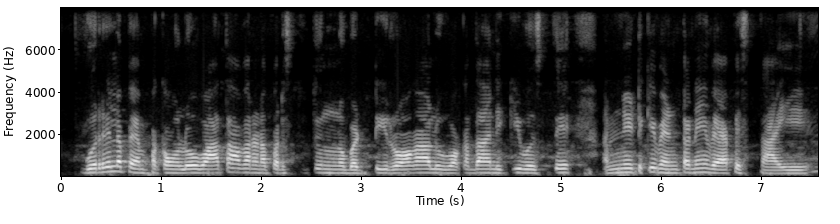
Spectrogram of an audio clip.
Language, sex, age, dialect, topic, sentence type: Telugu, female, 25-30, Central/Coastal, agriculture, statement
